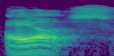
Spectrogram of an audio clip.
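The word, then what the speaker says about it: ellos: एयोस। वापस से double L को हम लोग कैसे प्रोनाउंस करेंगे? वाई जैसे। तो क्या बोलेंगे? एयोस या एयास।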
